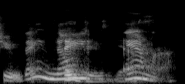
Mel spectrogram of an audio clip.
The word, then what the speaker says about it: Tamira: It's Tamira. I like it. Good old Scottish name. You've been on several times before, so everybody knows you. They know you, yes. Tamira.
